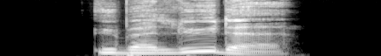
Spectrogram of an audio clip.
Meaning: first/third-person singular subjunctive II of überladen
- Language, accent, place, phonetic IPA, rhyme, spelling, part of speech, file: German, Germany, Berlin, [yːbɐˈlyːdə], -yːdə, überlüde, verb, De-überlüde.ogg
